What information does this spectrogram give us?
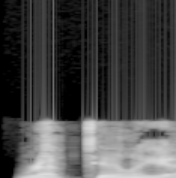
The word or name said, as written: reptilia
